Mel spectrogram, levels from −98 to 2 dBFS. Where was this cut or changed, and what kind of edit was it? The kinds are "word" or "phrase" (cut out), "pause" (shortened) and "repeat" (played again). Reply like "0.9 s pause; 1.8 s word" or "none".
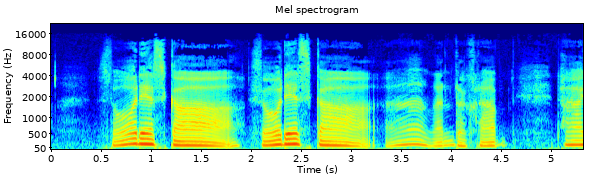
1.9 s pause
